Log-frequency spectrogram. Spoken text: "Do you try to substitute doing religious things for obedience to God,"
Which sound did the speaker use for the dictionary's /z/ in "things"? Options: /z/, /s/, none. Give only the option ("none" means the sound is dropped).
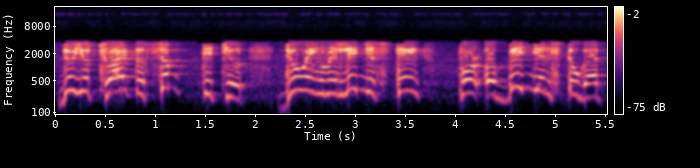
none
